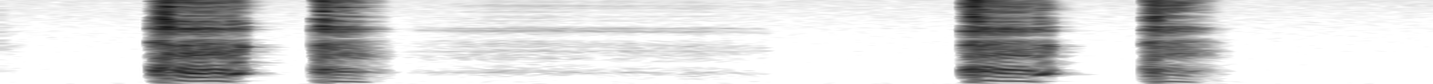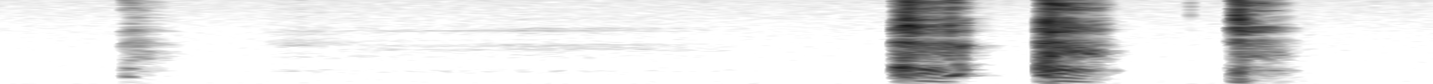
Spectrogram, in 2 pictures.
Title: barky coughing fit (f)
